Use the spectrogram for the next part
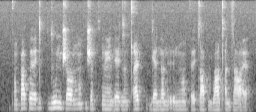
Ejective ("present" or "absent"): present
